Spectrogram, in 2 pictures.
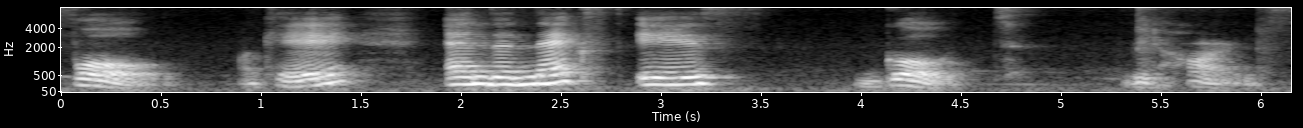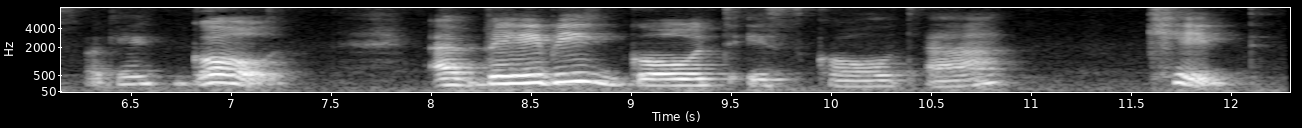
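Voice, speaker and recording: Woman teacher, kids' English lesson. Slow, patient, repeats words, keeps asking "okay?". Echoey room. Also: medium pitch.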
